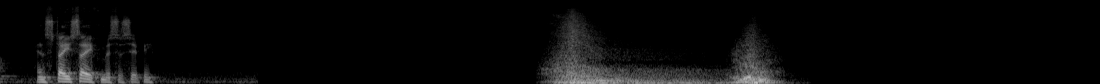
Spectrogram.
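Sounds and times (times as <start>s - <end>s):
whoosh: 5.4s - 8.0s
low rumble: 5.5s - 7.8s.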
